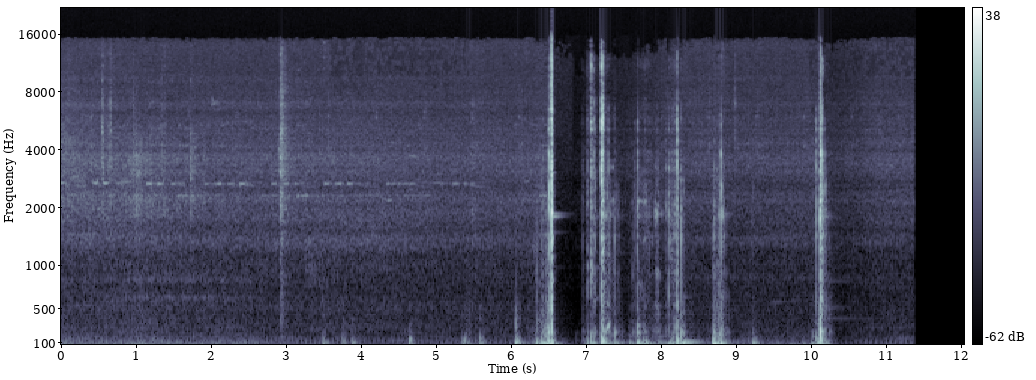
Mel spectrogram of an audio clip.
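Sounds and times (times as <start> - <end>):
sharp knocks and thumps: 5.4 - 9.4, 10.0 - 10.4.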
